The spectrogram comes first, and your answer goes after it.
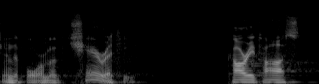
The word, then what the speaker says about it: caritas: the form of charity Caritas the CH in our Old English would have been pronounced like a car sound Caritas karate and eventually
